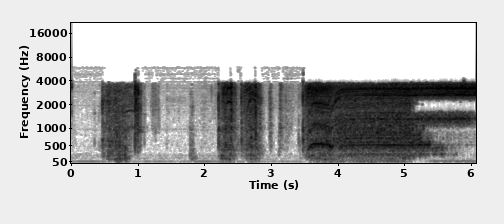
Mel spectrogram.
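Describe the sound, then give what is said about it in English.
A locksmith's power drill, recorded by a Ring video doorbell at a woman's house door in Florida with two deputy sheriffs present, whirs in short bursts and stops, then runs steadily with a grinding, rising pitch as it bores through the metal door lock, loud and continuous for the last few seconds. “A Florida woman was shocked to receive a Ring video doorbell alert showing two deputy sheriffs and a locksmith at her door, and they were drilling through her lock. But what happens toward the end is really surprising. Listen. That's the drill.”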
